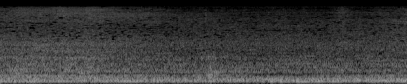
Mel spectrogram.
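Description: Steady outdoor background noise: an even hiss with a low hum underneath, with no distinct events.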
